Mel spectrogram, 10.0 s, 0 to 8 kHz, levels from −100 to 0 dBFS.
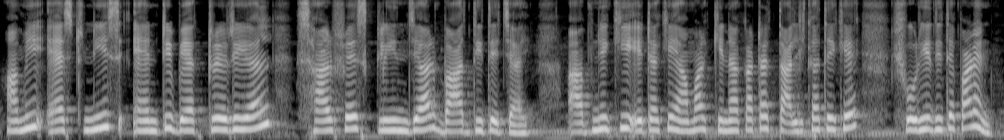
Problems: none marked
